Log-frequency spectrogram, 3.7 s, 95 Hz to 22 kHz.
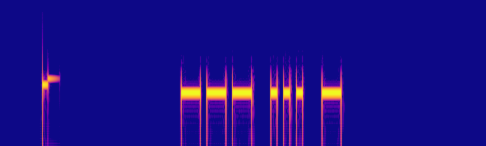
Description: Morse code, heard as a keyed tone, about 25 wpm, 700 Hz. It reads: OST
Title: Multi-letter Phonemes Quick Fire 25wpm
